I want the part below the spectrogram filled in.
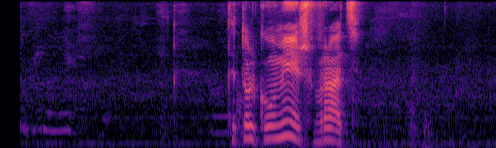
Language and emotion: Russian, angry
